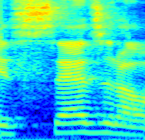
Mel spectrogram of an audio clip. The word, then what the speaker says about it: says: 요 발음을 요렇게 됐을 때 발음을 좀 어려워하던데 얘는 발음이 says라고 합니다. says 뭐라고요? says. 얘 발음이 say다 보니까 says 하는데 says가 아니고 그냥 뭐라고요? says.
